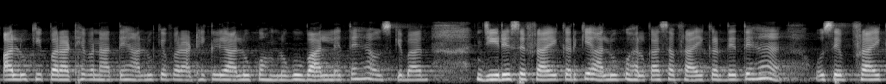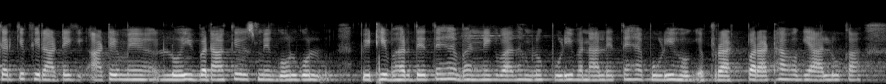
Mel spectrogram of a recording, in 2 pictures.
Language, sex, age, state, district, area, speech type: Hindi, female, 45-60, Uttar Pradesh, Varanasi, rural, spontaneous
